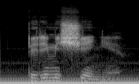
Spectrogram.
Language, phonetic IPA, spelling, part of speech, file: Russian, [pʲɪrʲɪmʲɪˈɕːenʲɪje], перемещение, noun, Ru-перемещение.ogg
- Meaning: movement, relocation, shift, transference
